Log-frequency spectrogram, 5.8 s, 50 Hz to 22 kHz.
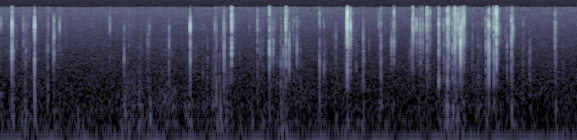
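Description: A clear plastic disposable spoon, about 15 cm long and sealed in a thin clear plastic film wrapper, is held in the hand and crinkled and scratched with the fingertips, first right at the mic and then away from it. It gives quiet, irregular, bright crinkling and crackling snaps with short tearing-like rustles, each dying away almost instantly over a faint low background hum.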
